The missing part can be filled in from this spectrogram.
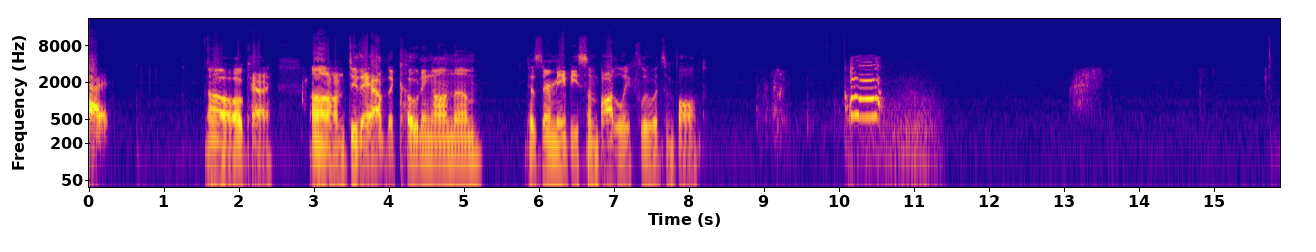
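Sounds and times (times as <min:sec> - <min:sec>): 
speech: 0:00.0 - 0:00.4, 0:01.5 - 0:08.3
chicken squawk: 0:10.0 - 0:11.2, 0:13.1 - 0:13.6.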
